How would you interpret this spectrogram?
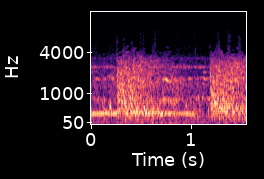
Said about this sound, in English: While heading for Longhorn Junction, the Rocking W trail herd is ambushed. All right, boys, quiet down! Before Bob Kincaid can rally his men, Slagle and his outlaw crew sweep down with guns blazing, pouring a hail of lead at the surprised cowboys.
